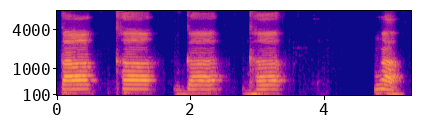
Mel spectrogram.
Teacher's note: का वर्ग का उच्चारण स्थान है कंठ। आप इसे गले से बोलेंगे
